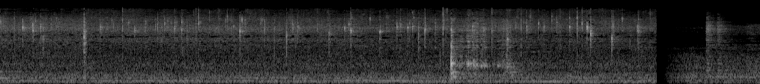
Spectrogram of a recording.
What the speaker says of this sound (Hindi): इनको चारों साइड से फ्राई कर लेंगे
